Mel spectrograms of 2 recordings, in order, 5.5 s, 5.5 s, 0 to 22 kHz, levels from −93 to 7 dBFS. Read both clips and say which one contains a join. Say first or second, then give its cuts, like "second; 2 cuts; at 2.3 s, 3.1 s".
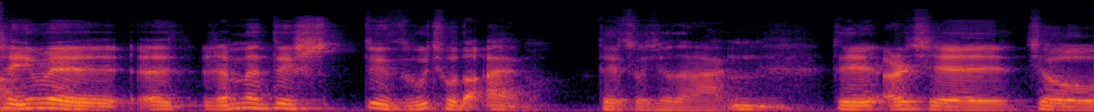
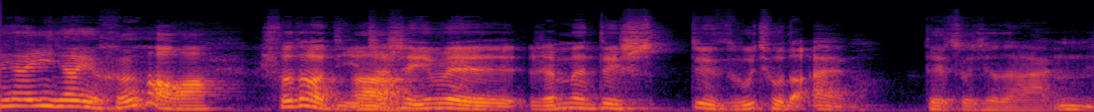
second; 1 cut; at 2.6 s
